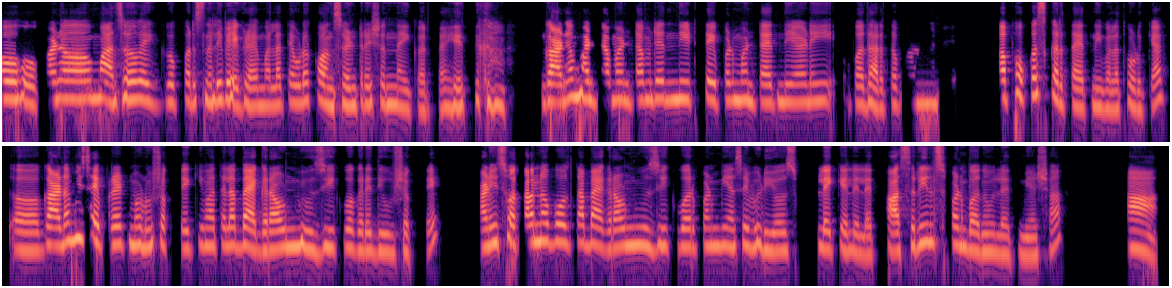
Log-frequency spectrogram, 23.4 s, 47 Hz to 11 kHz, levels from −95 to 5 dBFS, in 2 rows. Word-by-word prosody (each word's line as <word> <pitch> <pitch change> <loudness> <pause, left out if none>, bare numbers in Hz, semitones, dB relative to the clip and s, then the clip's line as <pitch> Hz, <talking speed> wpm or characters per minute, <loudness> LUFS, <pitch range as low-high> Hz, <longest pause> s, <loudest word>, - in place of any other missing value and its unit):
हो, 255 -1 +7
हो, 225 -5 0
पण 240 +1 +3
अ, 255 0 +5
माझं 255 0 +4
वेग 225 -4 -2 0.2
पर्सनली 230 +1 -1
वेगळं 210 -4 +3
आहे. 195 - -1
मला 195 +1 -3
तेवढं 225 +1 -2
कॉन्सन्ट्रेशन 210 -1 -1
नाही 185 -3 -4
करता 165 +1 -10
येत, 185 +3 -4 0.7
गाणं 230 +2 +7
म्हणता-म्हणता 240 -2 +1
म्हणजे 255 +1 -1
नीट 250 0 -1
ते 250 - +4
पण 240 0 -3
म्हणता 230 -2 -1
येत 220 - +1
नाही 225 0 -3
आणि 230 +1 -3 0.2
पदार्थ 205 -3 -2
पण 215 +1 -10
म्हणजे 210 0 -5 0.6
हा 260 - +9
फोकस 290 0 +2
करता 210 -7 0
येत 180 - -1
नाही, 190 - -4
मला 170 -1 -4
थोडक्यात. 190 +2 -4 0.2
अ, 190 -1 0
गाणं 235 +2 +8
मी 305 - +6
सेपरेट 240 -2 +2
म्हणू 230 -2 0
शकते 210 -2 -5
किंवा 230 +3 -4
त्याला 230 0 +1
बॅकग्राऊंड 205 +2 +4
म्युझिक 210 0 -2
वगैरे 195 -3 -3
देऊ 180 - -4
शकते. 185 - -7 0.4
आणि 225 +4 +4
स्वतः 250 0 +4
न 270 0 +4
बोलता 255 -1 0
बॅकग्राऊंड 220 +1 +1
म्युझिकवर 225 -1 -3
पण 225 0 -3
मी 230 - -3
असे 225 +2 -3
व्हिडिओस 190 -4 -3 0.2
प्ले 205 -3 +3
केलेले 185 -4 -4
आहेत. 160 - -7
फास्ट 185 +2 +3
रील्स 255 +2 0
पण 235 -2 0
बनवल्यात 180 -4 -3
मी 155 -1 -6
अशा. 155 +10 -6 0.7
हां, 200 -3 +4
225 Hz, 175 wpm, -21 LUFS, 195-240 Hz, 0.7 s, हा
